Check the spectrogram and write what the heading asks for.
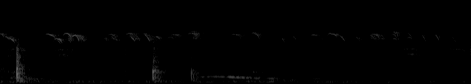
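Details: Little chickens, several chicks together, peeping continuously: a busy chorus of thin, high, short cheeps overlapping, with a few sharp knocks and a softer lower cluck-like tone, all quite faint.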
